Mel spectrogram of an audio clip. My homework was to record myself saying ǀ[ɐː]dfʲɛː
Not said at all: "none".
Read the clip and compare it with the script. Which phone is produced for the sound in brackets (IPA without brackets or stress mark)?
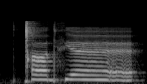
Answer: ɐː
